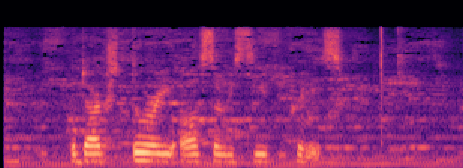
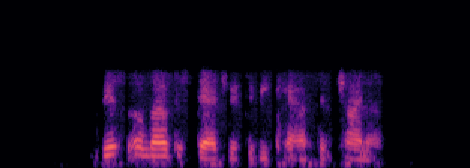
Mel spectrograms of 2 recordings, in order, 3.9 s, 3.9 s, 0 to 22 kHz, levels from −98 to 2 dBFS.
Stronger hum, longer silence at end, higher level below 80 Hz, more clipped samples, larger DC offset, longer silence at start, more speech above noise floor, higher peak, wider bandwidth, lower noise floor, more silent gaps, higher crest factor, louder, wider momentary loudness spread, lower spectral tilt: neither; second, 0.1 s vs 0.75 s; first, -48 dBFS vs -82 dBFS; neither; neither; second, 0.05 s vs 0.85 s; second, 20 dB vs over 52 dB; first, -4 dBFS vs -22 dBFS; first, 11.5 kHz vs 4 kHz; second, -38 dBFS vs under -90 dBFS; neither; about the same, 16 dB vs 18 dB; first, -19 LUFS vs -38 LUFS; first, 22 LU vs 15 LU; about the same, -4.5 dB/octave vs -3.5 dB/octave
